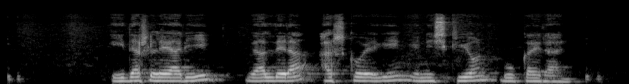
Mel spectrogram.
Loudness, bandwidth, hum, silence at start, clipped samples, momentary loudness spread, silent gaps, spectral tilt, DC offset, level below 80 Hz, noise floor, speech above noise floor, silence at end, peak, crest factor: -24 LUFS; 11.5 kHz; none; 0.05 s; under 0.1%; 10 LU; none; -5 dB/octave; under 0.1%; -62 dBFS; -55 dBFS; 32 dB; 0.4 s; -8 dBFS; 16 dB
